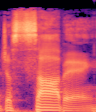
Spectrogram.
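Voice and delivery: ordinary delivery

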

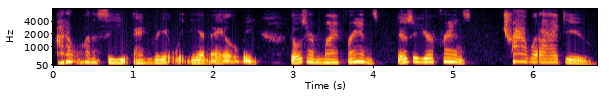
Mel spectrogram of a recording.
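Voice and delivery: imitated pleading girlfriend. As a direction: plead gently, drawing it out. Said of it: "And she goes".

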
